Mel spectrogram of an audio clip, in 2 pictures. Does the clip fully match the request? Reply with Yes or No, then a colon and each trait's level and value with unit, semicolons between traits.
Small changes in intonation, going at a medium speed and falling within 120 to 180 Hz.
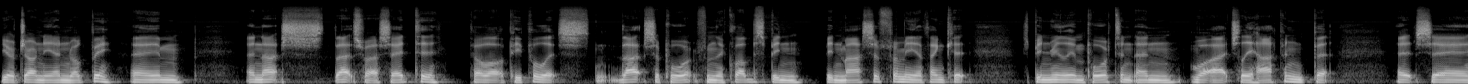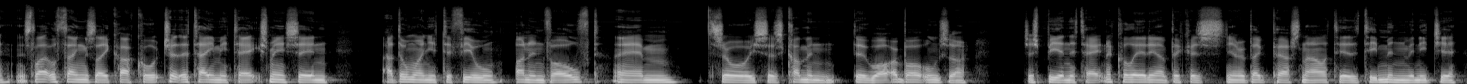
No: narrow, 1.7 semitones; average, 185 wpm; low, 105 Hz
